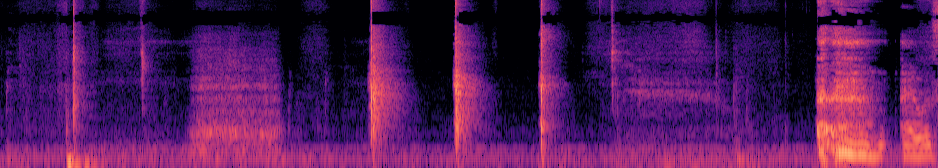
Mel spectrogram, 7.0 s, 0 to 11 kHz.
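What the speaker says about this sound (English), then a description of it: "I will still give it a full 3 claps." Three sharp hand claps in a quiet home kitchen setting, spaced about a second apart, close and loud, with a few softer taps and a burst of noise near the end.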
